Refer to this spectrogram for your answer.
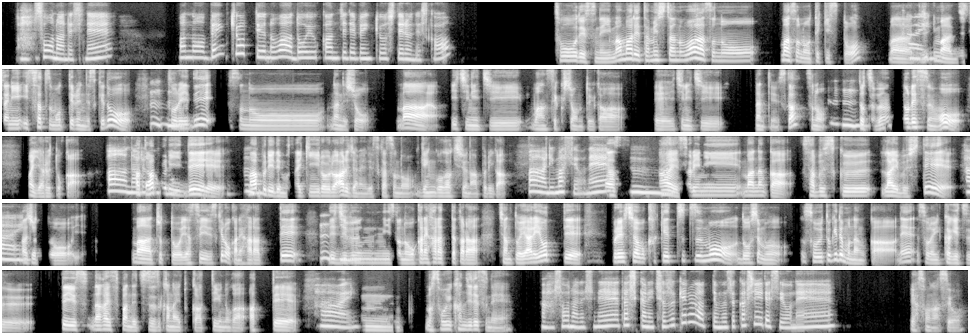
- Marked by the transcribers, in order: none
- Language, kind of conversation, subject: Japanese, advice, 最初はやる気があるのにすぐ飽きてしまうのですが、どうすれば続けられますか？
